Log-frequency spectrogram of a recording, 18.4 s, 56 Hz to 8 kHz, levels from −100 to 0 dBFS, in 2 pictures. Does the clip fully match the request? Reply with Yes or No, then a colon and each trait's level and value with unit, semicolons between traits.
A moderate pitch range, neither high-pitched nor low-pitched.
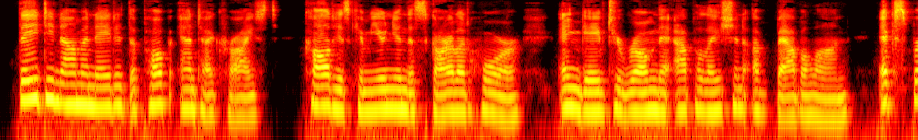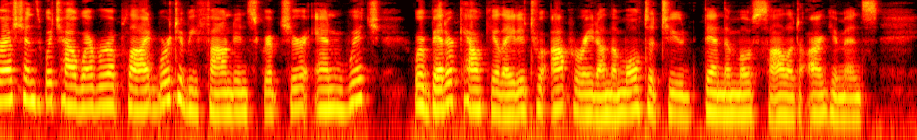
Yes: average, 3.8 semitones; medium, 160 Hz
